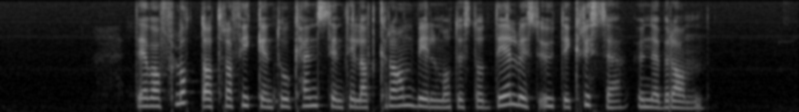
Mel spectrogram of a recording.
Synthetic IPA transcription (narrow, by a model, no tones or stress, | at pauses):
d̪̥eːʋɑːflɔt̪ɑt̪ʰɾɑfɪkənt̪ʰuːkhɛnsyːnt̪ʰɪlɑt̪kʰɾɑːnbiːln̩mɔt̪əst̪oːd̪eːlʋiːsʉːt̪iːkʰɾʏsəʉnəbɾɑnn̩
